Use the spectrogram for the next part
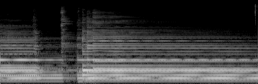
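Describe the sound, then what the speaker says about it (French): Ibanez Gio GRG121 electric guitar played through the split neck pickup in the intermediate switch position, a sustained harmonic-rich chord cut by two brief pick scrapes before ringing on clean and even. "La position intermédiaire côté manche va vous proposer d'avoir le son d'un micro manche"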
